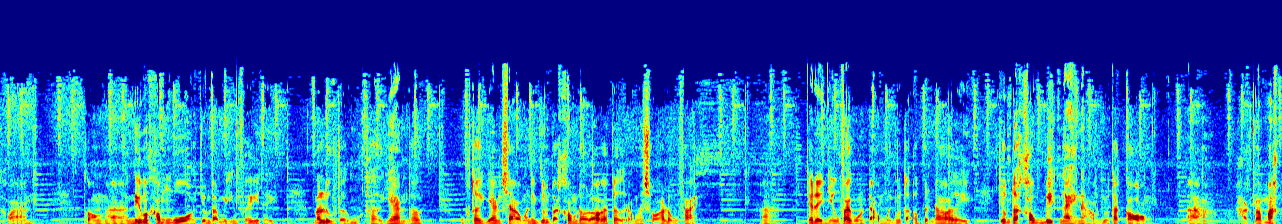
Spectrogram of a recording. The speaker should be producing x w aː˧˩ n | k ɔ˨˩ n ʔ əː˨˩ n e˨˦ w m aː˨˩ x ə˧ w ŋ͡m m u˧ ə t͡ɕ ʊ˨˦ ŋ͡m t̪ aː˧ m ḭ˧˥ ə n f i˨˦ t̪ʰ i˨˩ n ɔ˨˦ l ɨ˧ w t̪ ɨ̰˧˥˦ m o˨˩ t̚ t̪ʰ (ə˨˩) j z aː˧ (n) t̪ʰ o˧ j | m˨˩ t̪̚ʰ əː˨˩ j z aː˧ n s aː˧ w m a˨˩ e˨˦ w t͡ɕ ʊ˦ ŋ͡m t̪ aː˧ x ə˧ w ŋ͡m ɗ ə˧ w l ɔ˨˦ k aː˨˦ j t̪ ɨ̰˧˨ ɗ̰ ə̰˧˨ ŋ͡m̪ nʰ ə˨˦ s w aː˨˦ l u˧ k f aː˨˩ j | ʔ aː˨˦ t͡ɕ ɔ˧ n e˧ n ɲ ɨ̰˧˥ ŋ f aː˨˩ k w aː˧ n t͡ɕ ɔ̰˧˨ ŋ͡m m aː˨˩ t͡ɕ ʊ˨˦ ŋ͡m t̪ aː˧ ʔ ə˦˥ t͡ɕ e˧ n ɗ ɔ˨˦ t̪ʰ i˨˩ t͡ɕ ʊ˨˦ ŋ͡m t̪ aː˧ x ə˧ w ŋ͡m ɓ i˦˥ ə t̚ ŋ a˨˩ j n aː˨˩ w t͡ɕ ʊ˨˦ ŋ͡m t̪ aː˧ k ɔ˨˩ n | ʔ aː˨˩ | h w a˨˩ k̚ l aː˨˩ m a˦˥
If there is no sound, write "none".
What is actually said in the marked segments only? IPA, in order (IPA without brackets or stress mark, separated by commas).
əː˨˩, n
